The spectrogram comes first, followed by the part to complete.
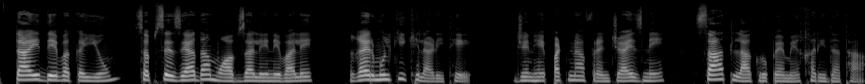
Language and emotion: Urdu, neutral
